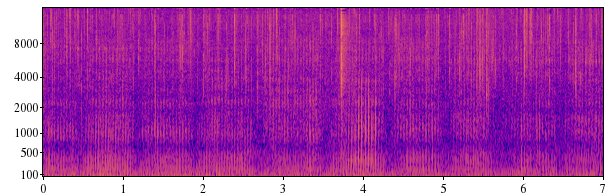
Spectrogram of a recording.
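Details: Deep rumbling purr from a cat, pulsing about once a second, with a brief louder breath near the middle, accompanied by the crisp crackle and snap of a fireplace.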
